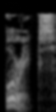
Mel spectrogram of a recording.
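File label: "oryx", British English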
